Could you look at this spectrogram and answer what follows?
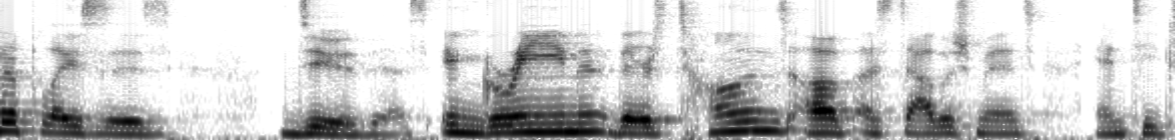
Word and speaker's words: Gruene: places do this in green there's tons of establishments antique stores and whatnot there are the green fill in the blank and it's spelled gur g g r u n e and same for house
